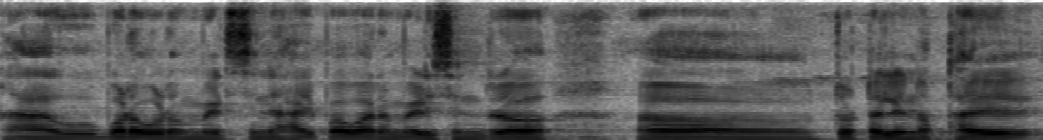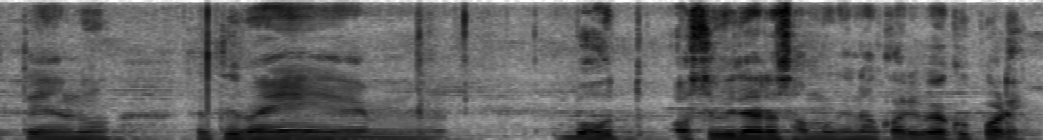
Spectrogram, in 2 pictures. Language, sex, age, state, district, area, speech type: Odia, male, 30-45, Odisha, Ganjam, urban, spontaneous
